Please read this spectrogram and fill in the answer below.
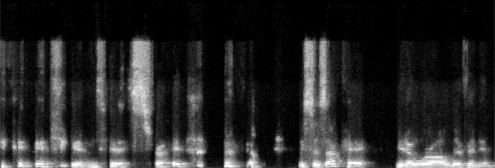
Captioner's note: laughing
